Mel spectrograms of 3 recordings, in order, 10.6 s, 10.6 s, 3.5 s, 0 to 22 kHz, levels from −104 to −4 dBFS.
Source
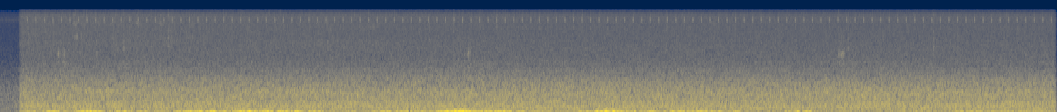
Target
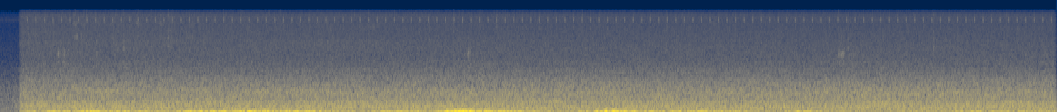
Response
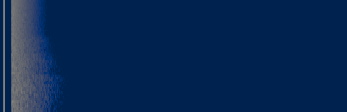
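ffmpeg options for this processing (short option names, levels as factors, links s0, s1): -filter_complex "[0:a]asplit=2[s0][s1];[1:a]atrim=start_sample=2205,lowpass=7400,lowshelf=f=440:g=12[s2];[s1][s2]afir=irnorm=-1:irlink=0,volume=0.562[s3];[s0][s3]amix=inputs=2:normalize=0,volume=0.355"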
